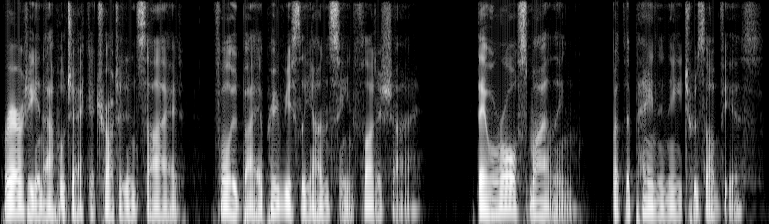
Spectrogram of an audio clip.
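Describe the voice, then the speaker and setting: A man's voice: low-pitched, little pitch movement, normal speed, gravelly, darkish tone, no room sound, clean studio sound. A man reading a story aloud as a narrator, in scripted literary prose. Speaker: fan fiction narrator.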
